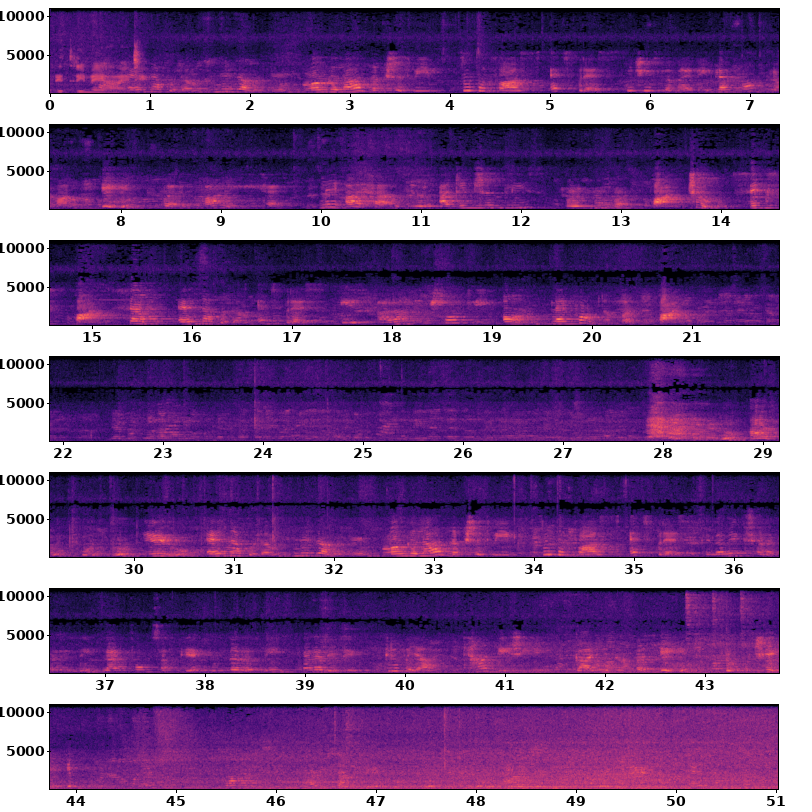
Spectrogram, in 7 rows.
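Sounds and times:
loudspeaker announcement: 0.0s - 1.1s, 32.0s - 51.0s
woman's voice announcement: 0.0s - 21.1s, 27.9s - 44.3s, 45.4s - 51.0s.

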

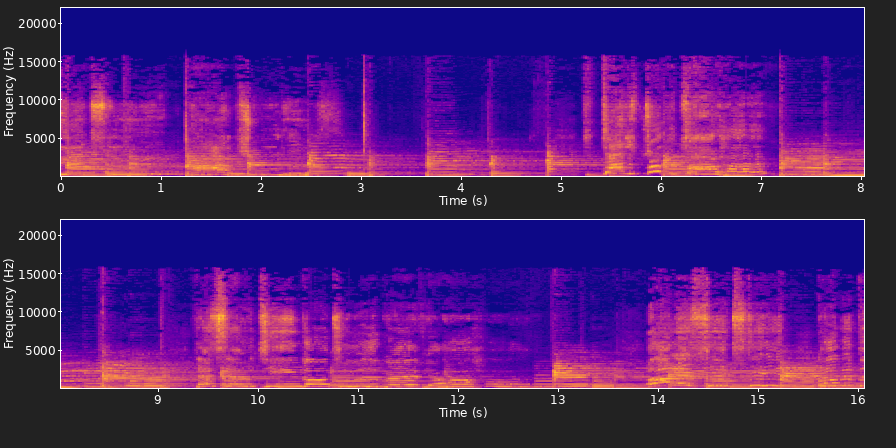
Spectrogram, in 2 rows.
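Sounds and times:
man singing: 0.0s - 4.3s, 5.0s - 7.6s, 9.1s - 13.0s, 13.6s - 16.0s
electric guitar blues rhythm: 0.0s - 16.0s.

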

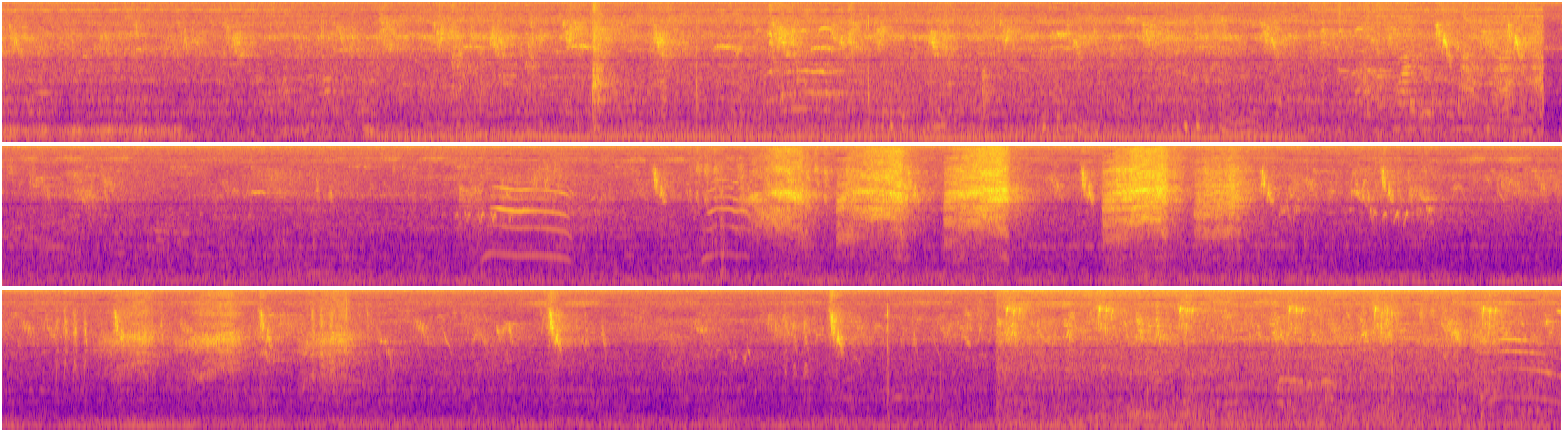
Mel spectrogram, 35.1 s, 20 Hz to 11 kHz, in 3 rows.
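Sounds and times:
loud harsh bird calls: 0.0s - 11.6s, 15.1s - 21.4s, 30.6s - 35.0s
birds calling and chirping: 0.0s - 35.0s.

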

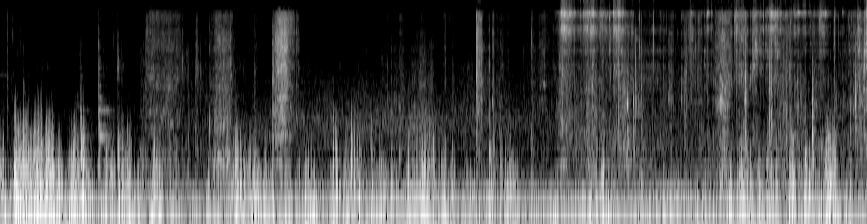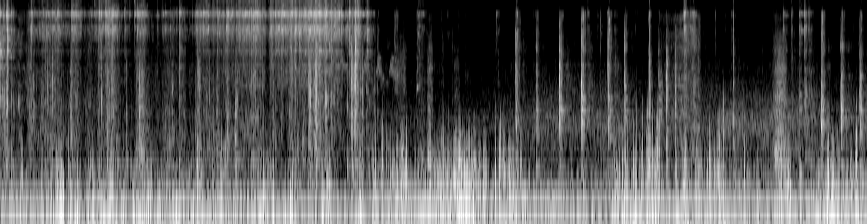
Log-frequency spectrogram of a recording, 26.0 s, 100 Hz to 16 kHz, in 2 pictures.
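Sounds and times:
trowels knocking and scraping blocks: 8.1s - 19.6s.

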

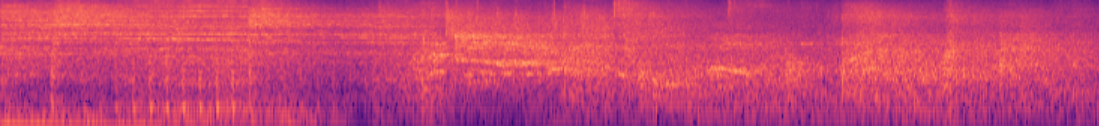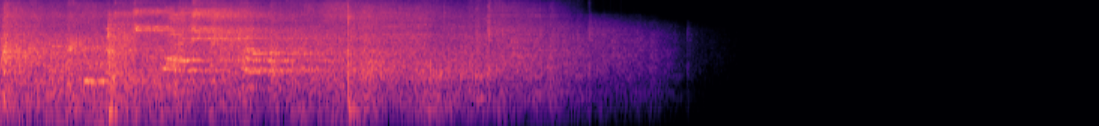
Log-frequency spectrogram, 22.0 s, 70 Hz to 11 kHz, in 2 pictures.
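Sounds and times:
noisy hubbub: 0.0s - 16.8s
excited shouting and whooping: 4.0s - 7.8s.

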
